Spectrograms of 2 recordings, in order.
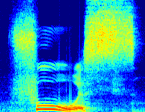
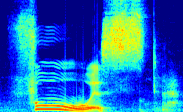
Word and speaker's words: Fuß: While both are pronounced the same unvoiced S, they affect the vowel before them. A double S shortens the vowel and an SZ lengthens the vowel.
